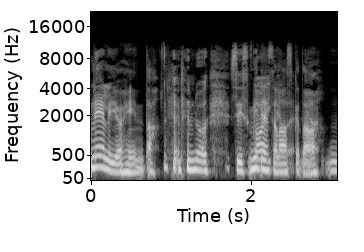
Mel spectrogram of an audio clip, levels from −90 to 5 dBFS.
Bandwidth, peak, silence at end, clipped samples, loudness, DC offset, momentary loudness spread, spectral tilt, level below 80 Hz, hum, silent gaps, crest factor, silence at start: 11 kHz; 0 dBFS; 0 s; under 0.1%; -15 LUFS; under 0.1%; 8 LU; -7 dB/octave; -56 dBFS; none; none; 14 dB; 0 s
